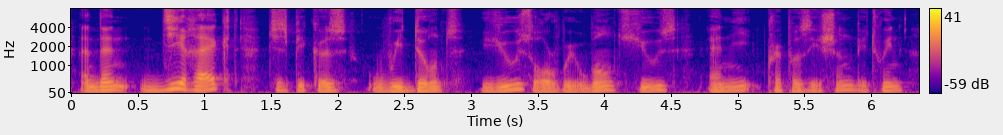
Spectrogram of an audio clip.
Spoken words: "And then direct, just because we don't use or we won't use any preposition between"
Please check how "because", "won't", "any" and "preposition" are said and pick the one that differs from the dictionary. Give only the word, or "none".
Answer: none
